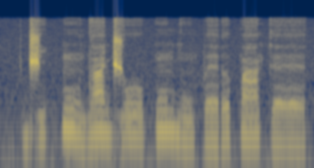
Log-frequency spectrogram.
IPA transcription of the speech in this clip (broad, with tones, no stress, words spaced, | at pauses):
d͡ʒi˨ k͡pũ˦˨dã˦d͡ʒoː˧ pũ˧ ɡũ˨pɛ˨ ɾə˧pã˧ kɛ˨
